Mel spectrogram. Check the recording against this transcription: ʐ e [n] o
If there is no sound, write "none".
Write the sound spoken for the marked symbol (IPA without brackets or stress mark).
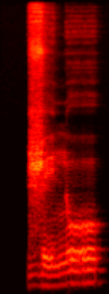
n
